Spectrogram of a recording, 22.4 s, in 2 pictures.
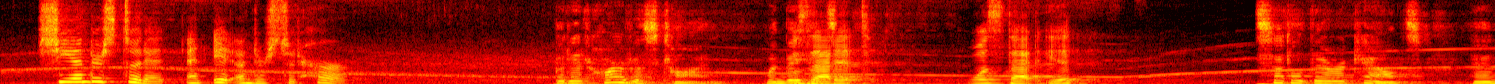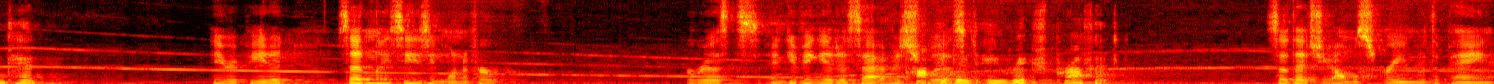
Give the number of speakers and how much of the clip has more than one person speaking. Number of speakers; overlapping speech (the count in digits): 3, about 5%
